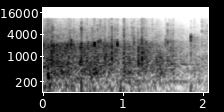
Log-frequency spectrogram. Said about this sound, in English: go ahead, clap for him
